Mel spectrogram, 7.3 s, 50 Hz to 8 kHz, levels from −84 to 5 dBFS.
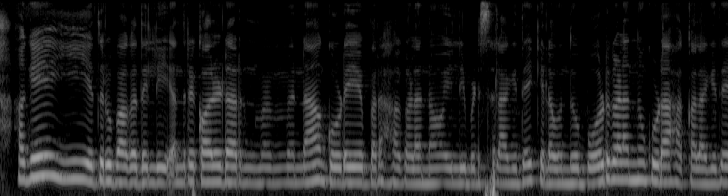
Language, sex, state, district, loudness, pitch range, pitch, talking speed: Kannada, female, Karnataka, Shimoga, -39 LUFS, 185-210 Hz, 190 Hz, 130 wpm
